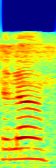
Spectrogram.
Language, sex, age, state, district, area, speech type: Malayalam, female, 45-60, Kerala, Idukki, rural, spontaneous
